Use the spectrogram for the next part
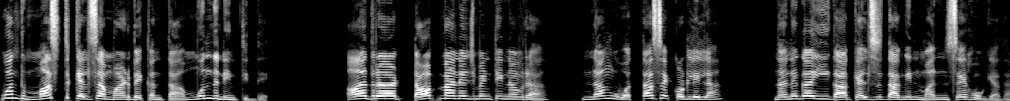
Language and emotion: Kannada, sad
